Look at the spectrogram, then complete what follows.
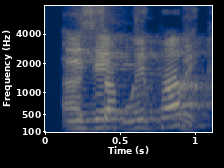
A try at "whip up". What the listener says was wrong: Whip up, that's right.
